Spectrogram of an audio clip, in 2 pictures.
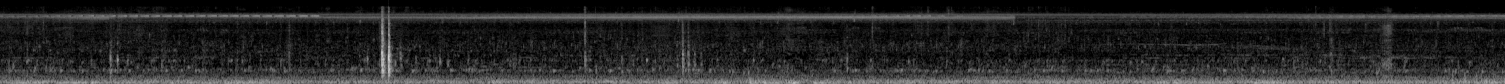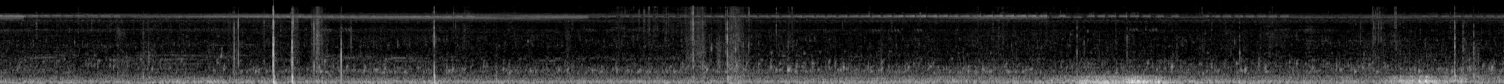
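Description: Shallow stream trickling over rocks, with a steady high trill of crickets running over it. A few sharp clicks come through, and two louder low rumbles near the end.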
